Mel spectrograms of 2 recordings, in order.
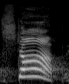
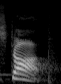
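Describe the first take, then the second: First: High, loud command "Stop!"; shouted stop. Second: Firm stop. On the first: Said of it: "we need to hear that". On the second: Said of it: "could be translated just". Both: Shown as a demonstration.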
